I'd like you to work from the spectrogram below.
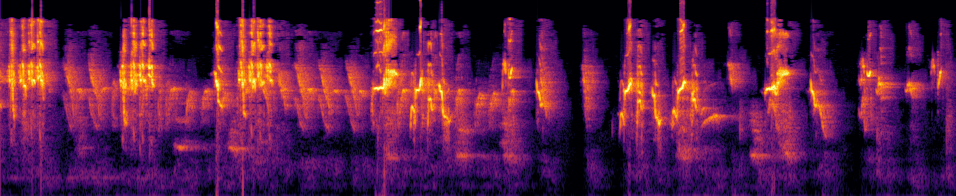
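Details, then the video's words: Forest-voice song of an Oriental magpie-robin in training: rapid stuttering trills at the start, then a stream of varied chirps, slurs and whistled phrases with small pauses between. "choè than hót giọng rừng"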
